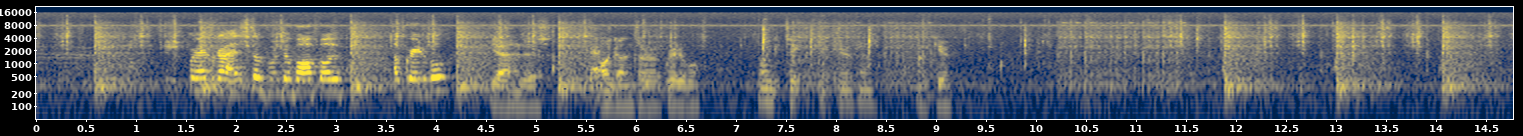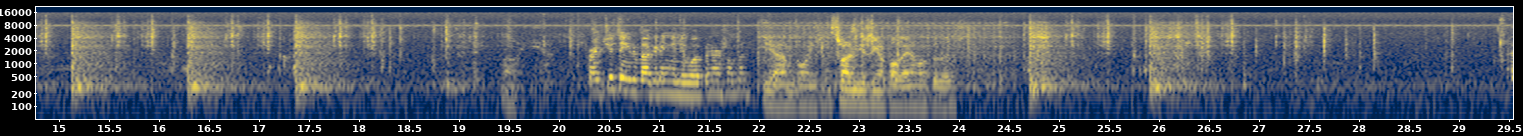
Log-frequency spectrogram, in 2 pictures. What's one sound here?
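Rapid gunfire rattles from a television speaker.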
